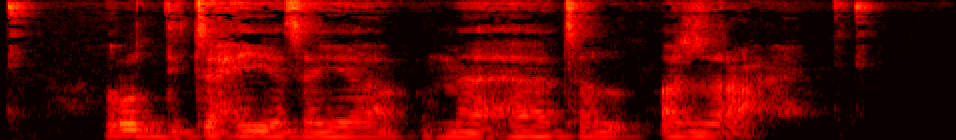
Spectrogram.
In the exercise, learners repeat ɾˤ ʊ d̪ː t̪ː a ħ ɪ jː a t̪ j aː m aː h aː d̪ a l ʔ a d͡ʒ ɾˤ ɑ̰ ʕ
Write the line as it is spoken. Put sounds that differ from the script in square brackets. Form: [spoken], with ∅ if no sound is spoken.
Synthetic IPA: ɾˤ ʊ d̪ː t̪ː a ħ ɪ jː a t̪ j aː m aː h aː [t̪] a l ʔ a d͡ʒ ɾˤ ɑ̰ ʕ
